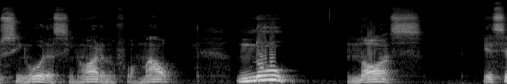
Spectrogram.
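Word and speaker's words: nous: Não pronuncia esse s, hein? Vu. Vocês ou senhor, a senhora no formal? Nu.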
